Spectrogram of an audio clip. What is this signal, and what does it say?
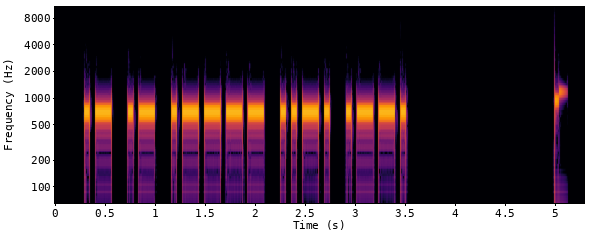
Morse code, heard as a keyed tone, about 22 wpm, 700 Hz. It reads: AA1FP
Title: USA Call Signs - 5 Characters - 4x Character Spacing - 22wpm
